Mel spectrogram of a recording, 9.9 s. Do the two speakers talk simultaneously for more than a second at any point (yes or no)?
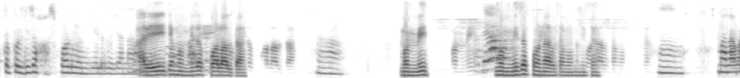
no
